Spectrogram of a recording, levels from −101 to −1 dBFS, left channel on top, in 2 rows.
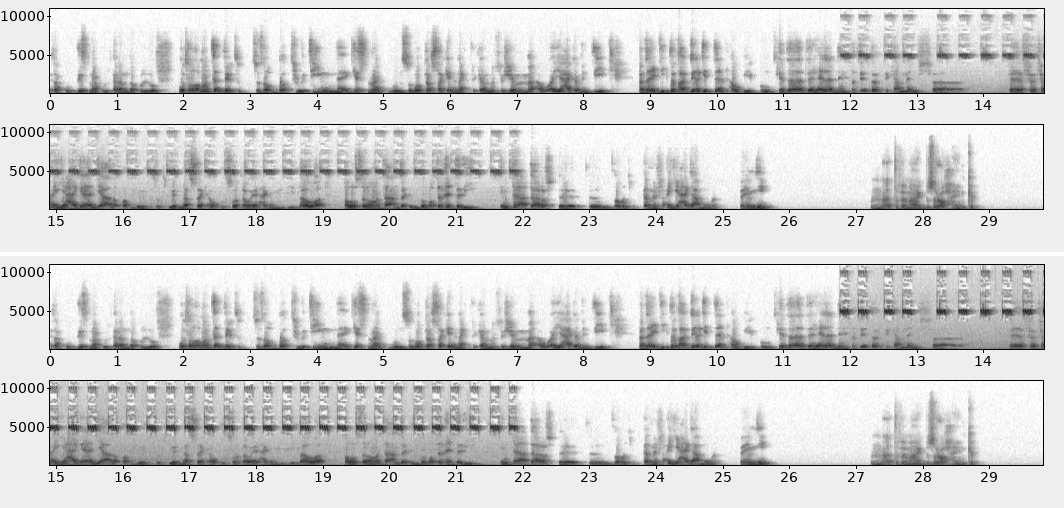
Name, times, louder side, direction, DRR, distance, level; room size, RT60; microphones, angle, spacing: voice 1, 0.0-8.3 8.8-13.7 14.4-19.0 19.3-21.3 21.7-24.9 25.3-25.7, left 2 dB, 75° left, 0.8 m, -30 dB
sound 1, 11.8-13.0 13.3-21.9, right 10 dB, 70° right, 0.3 m, -24 dB
voice 2, 27.2-28.8, left 2 dB, 25° left, 0.4 m, -36 dB
2.8 x 2.1 x 3.0 m
head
